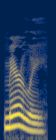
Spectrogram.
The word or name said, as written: marely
